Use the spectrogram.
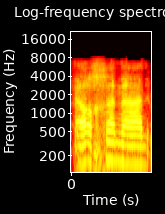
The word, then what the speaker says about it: Elchanan: make first of all I pronounce my name Kanan of gila logic but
